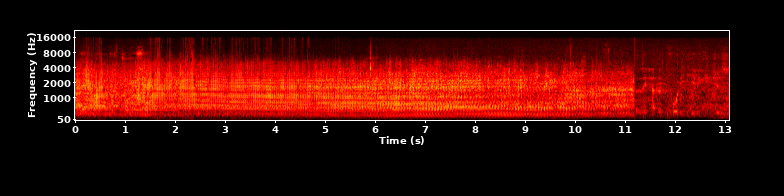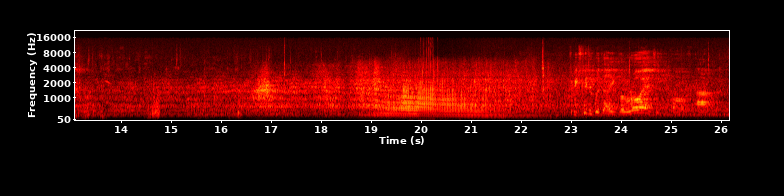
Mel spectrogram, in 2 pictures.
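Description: A North American Harvard propeller aircraft flies at the Midland Air Festival 2018, its loud, droning engine shifting in pitch as it passes, easing off briefly, then swelling again.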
